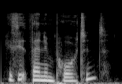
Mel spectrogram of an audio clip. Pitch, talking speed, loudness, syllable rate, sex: 200 Hz, 195 wpm, -17 LUFS, 6.1 syllables/s, female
